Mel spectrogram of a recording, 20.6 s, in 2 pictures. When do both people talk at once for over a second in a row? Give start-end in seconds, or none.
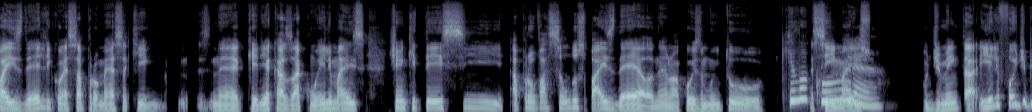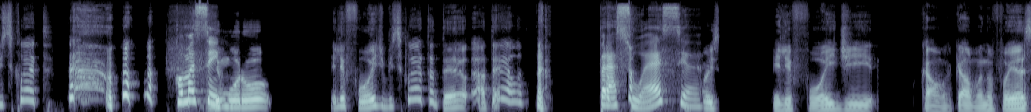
none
